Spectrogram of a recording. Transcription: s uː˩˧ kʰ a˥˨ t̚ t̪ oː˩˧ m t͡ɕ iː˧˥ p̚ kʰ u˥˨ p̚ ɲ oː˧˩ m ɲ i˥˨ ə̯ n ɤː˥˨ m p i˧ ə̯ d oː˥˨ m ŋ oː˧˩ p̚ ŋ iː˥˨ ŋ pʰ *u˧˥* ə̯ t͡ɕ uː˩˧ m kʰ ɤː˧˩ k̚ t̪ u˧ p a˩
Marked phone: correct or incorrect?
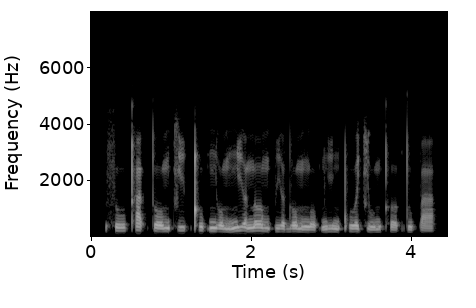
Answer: correct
